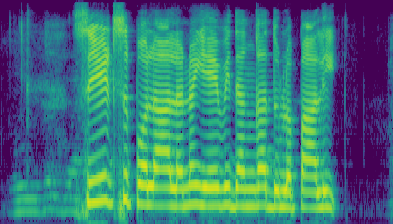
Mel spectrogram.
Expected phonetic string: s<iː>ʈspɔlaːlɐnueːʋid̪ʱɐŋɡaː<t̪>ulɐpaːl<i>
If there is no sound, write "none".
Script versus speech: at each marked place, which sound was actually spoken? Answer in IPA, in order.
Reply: iː, d̪, i

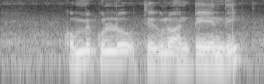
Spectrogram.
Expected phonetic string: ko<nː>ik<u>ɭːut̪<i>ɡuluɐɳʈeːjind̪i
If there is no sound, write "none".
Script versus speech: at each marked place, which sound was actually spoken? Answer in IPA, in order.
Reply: mː, u, e

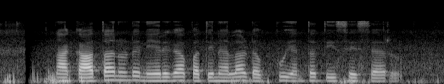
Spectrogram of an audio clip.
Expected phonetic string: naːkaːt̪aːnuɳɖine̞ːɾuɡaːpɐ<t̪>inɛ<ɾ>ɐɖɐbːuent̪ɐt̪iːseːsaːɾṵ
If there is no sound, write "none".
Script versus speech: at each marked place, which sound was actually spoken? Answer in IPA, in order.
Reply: t̪, l

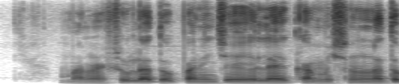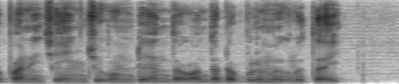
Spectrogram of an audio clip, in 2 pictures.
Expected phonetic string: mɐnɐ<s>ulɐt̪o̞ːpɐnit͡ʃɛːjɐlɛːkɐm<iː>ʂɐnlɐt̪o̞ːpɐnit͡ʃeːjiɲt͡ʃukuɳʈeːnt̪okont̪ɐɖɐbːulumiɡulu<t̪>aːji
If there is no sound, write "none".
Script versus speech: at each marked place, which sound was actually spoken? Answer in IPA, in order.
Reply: ʂ, i, t̪

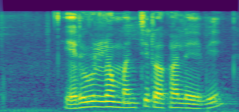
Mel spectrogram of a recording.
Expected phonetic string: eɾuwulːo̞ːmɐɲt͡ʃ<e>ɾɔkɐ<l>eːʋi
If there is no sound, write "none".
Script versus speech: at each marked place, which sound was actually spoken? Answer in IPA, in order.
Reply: i, l

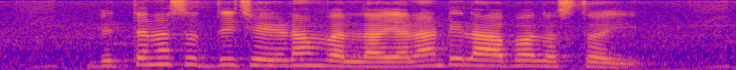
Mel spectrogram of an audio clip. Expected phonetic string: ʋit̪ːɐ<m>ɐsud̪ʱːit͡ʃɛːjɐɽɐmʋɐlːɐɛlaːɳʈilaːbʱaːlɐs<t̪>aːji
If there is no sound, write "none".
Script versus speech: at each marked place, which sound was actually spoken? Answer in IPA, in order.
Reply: n, t̪

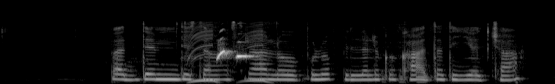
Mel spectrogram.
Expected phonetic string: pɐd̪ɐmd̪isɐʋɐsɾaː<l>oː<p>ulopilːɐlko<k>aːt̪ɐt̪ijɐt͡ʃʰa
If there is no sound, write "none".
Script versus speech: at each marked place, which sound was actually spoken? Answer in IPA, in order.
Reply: l, p, kʰ

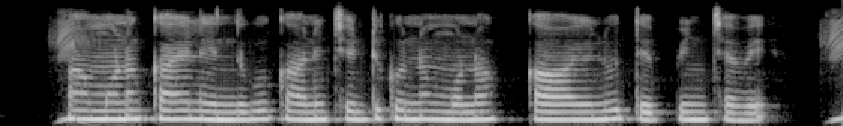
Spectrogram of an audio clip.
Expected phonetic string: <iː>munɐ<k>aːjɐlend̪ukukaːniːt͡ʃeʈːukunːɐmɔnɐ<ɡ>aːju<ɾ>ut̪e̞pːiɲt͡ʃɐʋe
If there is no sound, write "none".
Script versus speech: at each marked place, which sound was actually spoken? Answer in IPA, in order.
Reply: aː, k, k, l

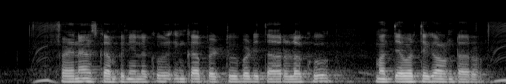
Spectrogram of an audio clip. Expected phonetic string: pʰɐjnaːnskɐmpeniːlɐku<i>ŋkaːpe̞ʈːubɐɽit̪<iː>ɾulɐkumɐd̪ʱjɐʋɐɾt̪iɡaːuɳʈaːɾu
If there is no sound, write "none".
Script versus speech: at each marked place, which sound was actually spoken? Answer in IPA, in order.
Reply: i, aː

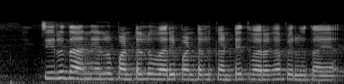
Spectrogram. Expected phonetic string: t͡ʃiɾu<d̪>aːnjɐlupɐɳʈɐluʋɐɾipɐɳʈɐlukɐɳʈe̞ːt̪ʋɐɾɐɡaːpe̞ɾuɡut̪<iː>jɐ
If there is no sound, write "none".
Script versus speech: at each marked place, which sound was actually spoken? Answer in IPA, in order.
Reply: d̪, aː

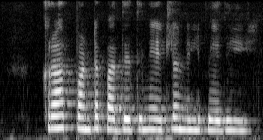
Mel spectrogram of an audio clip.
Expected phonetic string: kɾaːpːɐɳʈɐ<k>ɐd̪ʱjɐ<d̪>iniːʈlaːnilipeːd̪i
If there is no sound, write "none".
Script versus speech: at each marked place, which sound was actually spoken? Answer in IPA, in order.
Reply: p, t̪

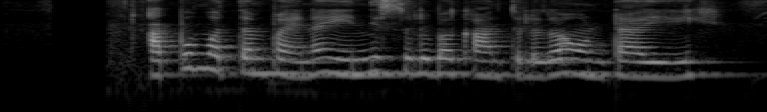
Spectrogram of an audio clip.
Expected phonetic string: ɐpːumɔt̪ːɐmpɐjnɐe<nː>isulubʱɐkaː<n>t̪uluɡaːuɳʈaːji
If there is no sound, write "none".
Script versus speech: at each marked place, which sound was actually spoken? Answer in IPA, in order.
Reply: nː, n

